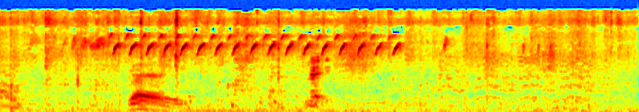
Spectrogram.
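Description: A bird calling a rapid series of short, high, falling chirps, about six a second, starting about a second and a half in and stopping about five seconds in.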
